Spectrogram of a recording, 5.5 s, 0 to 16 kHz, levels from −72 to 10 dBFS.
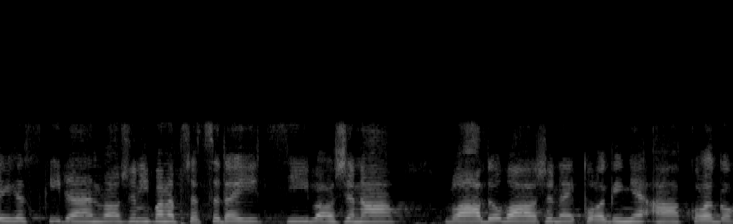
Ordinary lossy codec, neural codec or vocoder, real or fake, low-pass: MP3, 64 kbps; codec, 16 kHz, 2 kbps, X-Codec, HuBERT features, trained on general audio; fake; 7.2 kHz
